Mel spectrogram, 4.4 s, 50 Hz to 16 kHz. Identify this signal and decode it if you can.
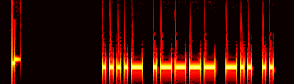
Morse code, heard as a keyed tone, about 22 wpm, 700 Hz. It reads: 41DI
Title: Four Challenging Letter-Number Combinations 22wpm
